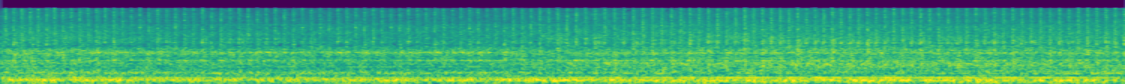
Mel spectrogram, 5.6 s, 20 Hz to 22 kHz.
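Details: 2004 Toyota Celica GT at idle: steady fast tick about two to three per second over even idle, sounds like top-end tick, cause unclear.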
